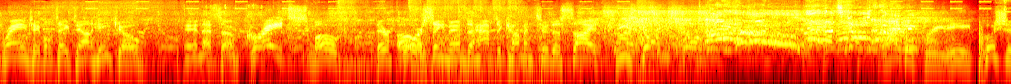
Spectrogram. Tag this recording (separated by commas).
Speech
